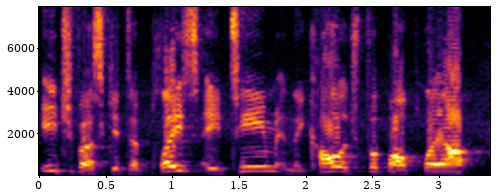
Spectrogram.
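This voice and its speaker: A man's voice: high voice, normal speed. A man hosting a podcast, talking college football in a hyped, emphatic casual way. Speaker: podcast host. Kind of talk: casual sports chat.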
